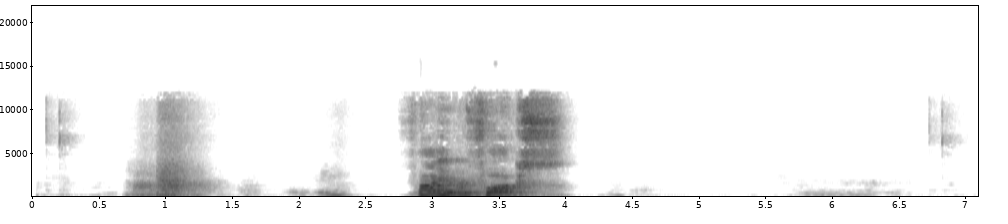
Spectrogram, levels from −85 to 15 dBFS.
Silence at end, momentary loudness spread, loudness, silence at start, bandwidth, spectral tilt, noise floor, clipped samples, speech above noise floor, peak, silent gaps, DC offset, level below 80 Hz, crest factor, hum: 3.15 s; 24 LU; -16 LUFS; 0.75 s; 12.5 kHz; -3.5 dB/octave; -87 dBFS; under 0.1%; 73 dB; -2 dBFS; none; under 0.1%; -60 dBFS; 20 dB; none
